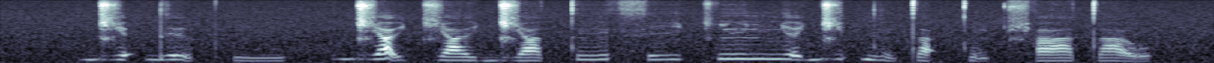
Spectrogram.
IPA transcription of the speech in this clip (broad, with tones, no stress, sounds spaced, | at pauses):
d͡ʑ ɛ˦ ʔ d ḛ˦˨ ɪ̯ pʰ i˨ | d͡ʑ a̰˦˨ ɪ̯ t͡ɕ a˨ ɪ̯ d͡ʑ ä˨ t ĩ˦ s i˦ t͡ɕ ĩ˦ ɲ ɛ̰˦˨ d͡ʑ ɪ˦ ʔ d ĩ˦˨ t ä˦ ʔ t ũ˦˨ t͡ɕʰ ä˦ t a̰˦˨ ʊ̯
